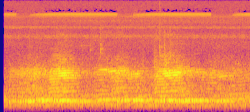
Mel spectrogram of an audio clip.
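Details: Three-inch frogs give low, drawn-out droning calls that sound like a herd of cows mooing. Several voices overlap and swell in two broad waves, with a steady high hiss in the background.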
